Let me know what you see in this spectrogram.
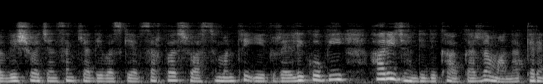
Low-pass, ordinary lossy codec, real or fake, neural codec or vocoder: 7.2 kHz; AAC, 48 kbps; fake; codec, 16 kHz in and 24 kHz out, 1 kbps, XY-Tokenizer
